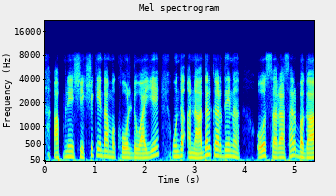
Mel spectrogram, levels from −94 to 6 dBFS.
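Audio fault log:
Throughout: Opus compression, and pretty heavy at that. The speech sounds muffled and a bit hoarse, with nothing at all above about 8.5 kHz, so there's no air or crisp sibilance left. That dull, rough, wideband character is what you'd expect when the encoder is likely squeezed down into its SILK speech mode, which fits a starved bitrate somewhere around 12 kbps. At that rate the codec models the voice rather than preserving the full spectrum.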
